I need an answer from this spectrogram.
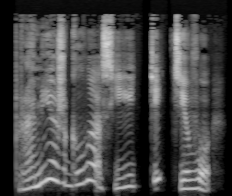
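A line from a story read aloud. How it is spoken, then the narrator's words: Father exclaiming. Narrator (Russian): воскликнул отец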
